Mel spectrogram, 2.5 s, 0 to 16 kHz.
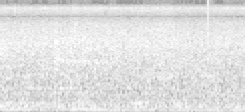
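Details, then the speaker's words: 1998 Ford XH Falcon front hub spun by hand during front suspension job: steady low rumbling growl with no knock; worn front wheel bearing, matching the noise heard earlier. "So, spins quite well, but you can definitely hear that wheel bearing. She is grumbly."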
